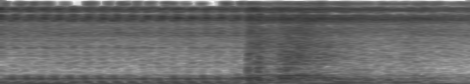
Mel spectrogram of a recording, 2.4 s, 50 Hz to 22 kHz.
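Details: 2001 Honda TRX400 single-cylinder, stock exhaust: even thumping with a quick throttle blip that picks up cleanly and settles back, no ticking or clatter. A small tick had been reported after a valve adjustment to spec; revving sounds normal and healthy.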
